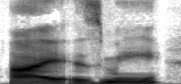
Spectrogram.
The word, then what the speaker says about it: IASME: And crucially, we'll be explaining how your organization can leverage the uh the proven IASME cyber assurance standard. You might hear it pronounced I is me as a really practical, efficient roadmap to get that code implemented.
